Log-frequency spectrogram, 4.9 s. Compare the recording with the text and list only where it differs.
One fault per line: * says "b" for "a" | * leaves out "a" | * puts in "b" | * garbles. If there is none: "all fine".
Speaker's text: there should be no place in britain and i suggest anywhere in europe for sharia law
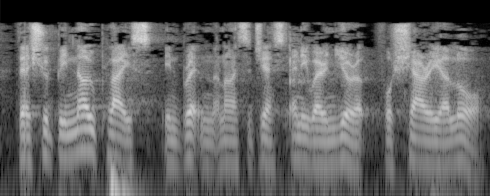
all fine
